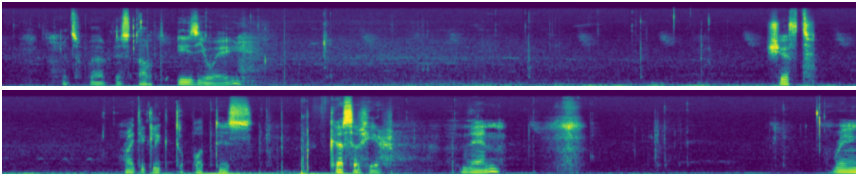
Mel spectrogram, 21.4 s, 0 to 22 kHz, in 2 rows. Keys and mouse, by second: 0.9 KP_1, 1.8 KP_3, 3.0 KP_1, 4.0 KP_9, 6.1-6.5 shift+middle drag, 7.4 shift+middle click, 11.9 shift+right click, 15.7-16.3 middle drag, 17.3 middle click, 18.8 g.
